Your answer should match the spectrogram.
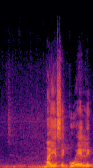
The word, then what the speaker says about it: MySQL: My SQL que le dicen, por ejemplo, se pronuncia en inglés Mysql, así se pronuncia, ¿no?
